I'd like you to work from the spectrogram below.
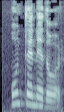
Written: un tenedor

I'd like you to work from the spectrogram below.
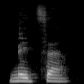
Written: medecin

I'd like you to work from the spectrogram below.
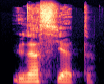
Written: une assiette

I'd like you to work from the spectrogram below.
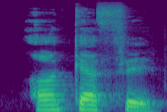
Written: un cafe

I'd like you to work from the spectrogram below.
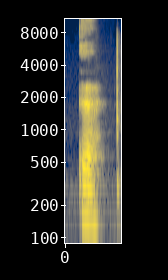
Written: epsilon

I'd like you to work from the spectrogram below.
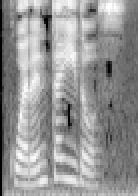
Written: cuarenta y dos

